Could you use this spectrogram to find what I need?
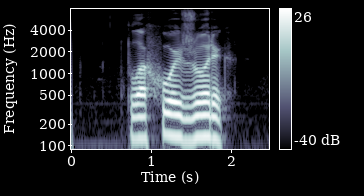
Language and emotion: Russian, neutral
